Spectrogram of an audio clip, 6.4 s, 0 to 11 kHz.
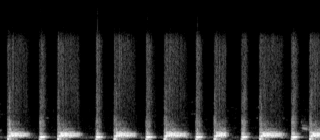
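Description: Regular heartbeat at about 60 per minute, each beat a short first sound followed by a second sound that trails into a soft, blowing, fading noise through the resting phase. This is the early diastolic decrescendo murmur of aortic regurgitation, blowing in tone and unlike ejection murmurs.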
